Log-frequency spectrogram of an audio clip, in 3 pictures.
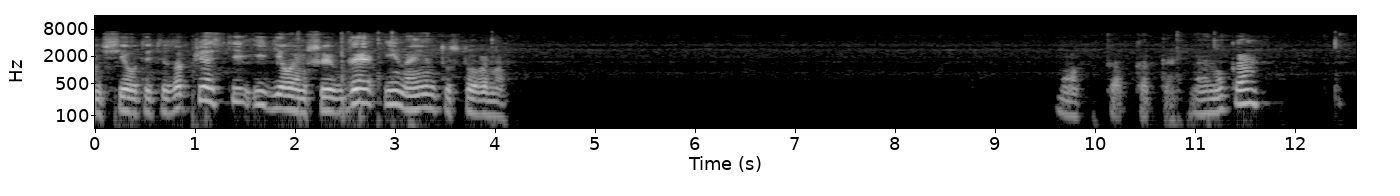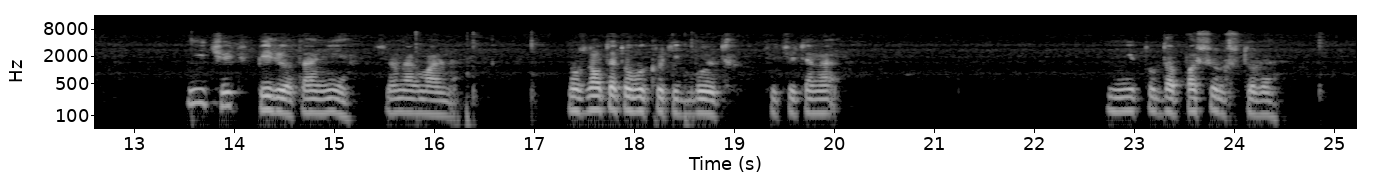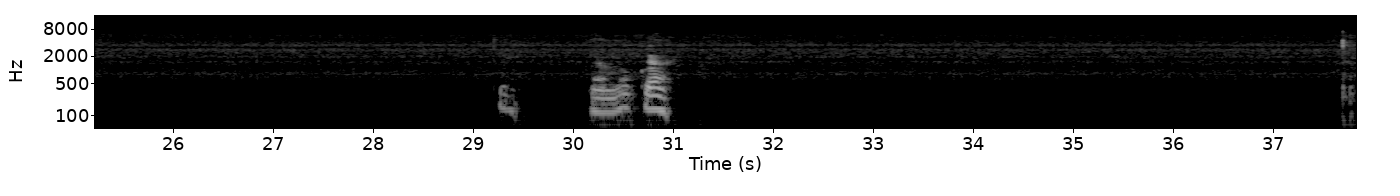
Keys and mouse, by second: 0.4 click, 1.2 click, 2.7 shift+d, 4.1-11.1 drag, 11.4-12.7 middle drag, 13.9-16.0 drag, 16.6 middle click, 18.9-24.2 middle drag, 25.1-34.7 middle drag, 34.7 click, 34.7 right click, 35.7 middle click, 36.1-37.1 drag, 36.1-37.1 right drag, 37.1 middle click.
